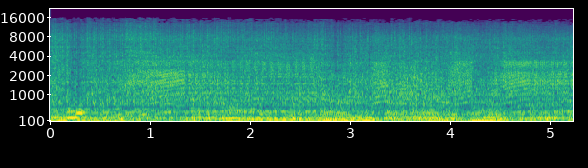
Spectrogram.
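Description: Engines of several demolition derby cars running and revving, their pitch rising and falling.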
